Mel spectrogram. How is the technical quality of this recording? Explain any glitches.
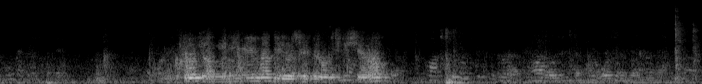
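Quality is impaired by one fault. From 1.5 to 6.63 s there is a call bitrate drop: the encoder was starved of bits, which fits a fall from roughly 64 to 11 kbps, so it coded coarsely and cut the top end from 20 kHz to 6 kHz. The sound turns rough and muffled, worst for about 1.8 s.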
